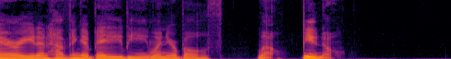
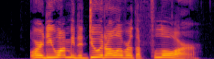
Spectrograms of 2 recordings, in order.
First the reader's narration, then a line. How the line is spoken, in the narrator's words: Julia snapped defensively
